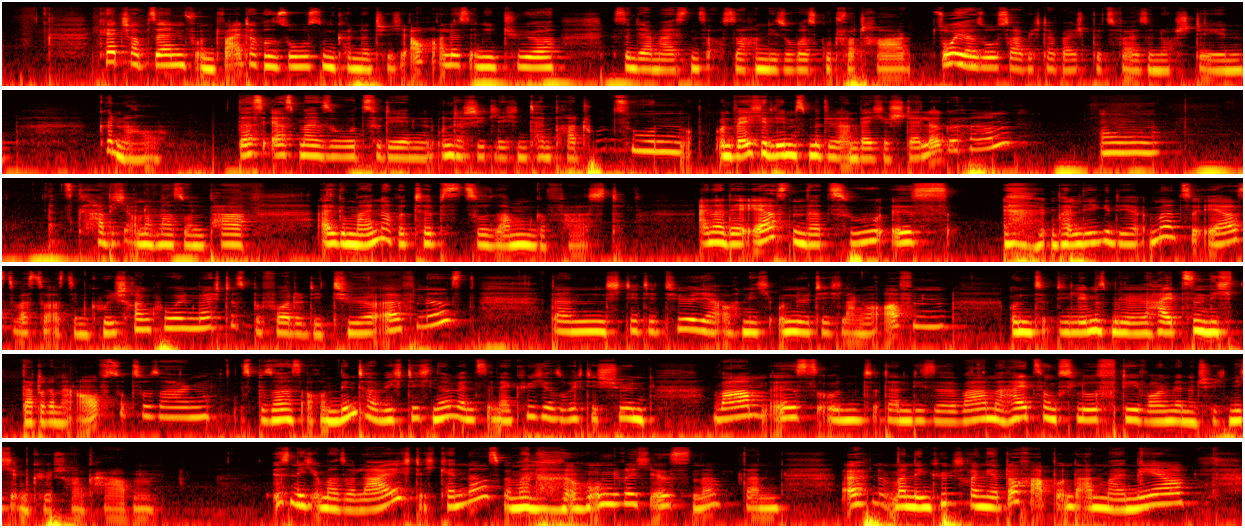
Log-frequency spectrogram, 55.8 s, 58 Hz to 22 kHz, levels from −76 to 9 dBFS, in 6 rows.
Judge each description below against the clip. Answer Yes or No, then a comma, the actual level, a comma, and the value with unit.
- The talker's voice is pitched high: Yes, high, 220 Hz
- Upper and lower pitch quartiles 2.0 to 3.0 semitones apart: No, average, 3.7 semitones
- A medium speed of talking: Yes, average, 160 wpm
